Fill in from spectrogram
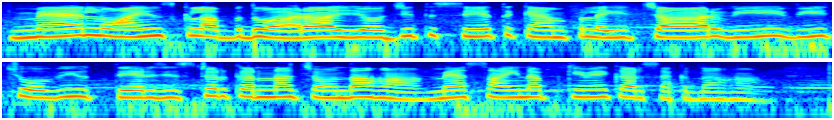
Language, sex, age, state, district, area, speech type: Punjabi, female, 18-30, Punjab, Muktsar, rural, read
